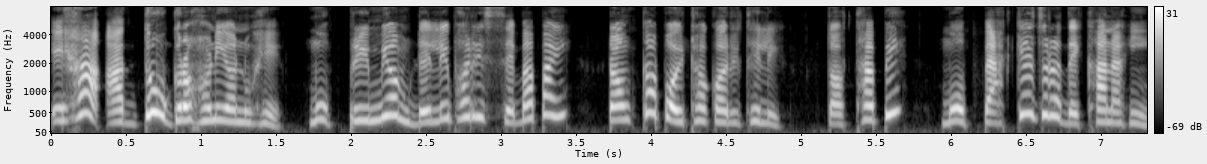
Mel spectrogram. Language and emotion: Odia, angry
